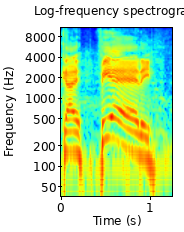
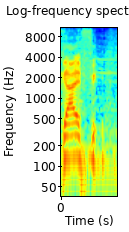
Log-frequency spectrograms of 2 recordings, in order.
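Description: First: The name is said with added flair. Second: The name is said plainly, without added flair. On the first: The speaker calls it right. "You have to kind of add that little flavor into it now" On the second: The speaker calls it wrong. "Am I saying it right?"

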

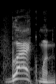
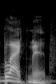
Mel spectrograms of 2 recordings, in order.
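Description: First: It sounds like one word, a surname. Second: It sounds like two words, black men. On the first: It is the man's surname. The speaker calls it right. "that's his name" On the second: The speaker calls it wrong. "not Blackman"

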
